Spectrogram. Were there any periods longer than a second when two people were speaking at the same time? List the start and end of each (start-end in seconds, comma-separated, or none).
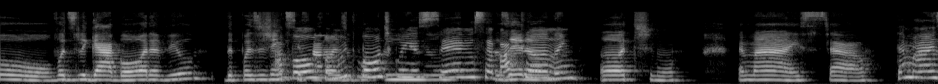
2.7-5.9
